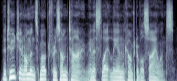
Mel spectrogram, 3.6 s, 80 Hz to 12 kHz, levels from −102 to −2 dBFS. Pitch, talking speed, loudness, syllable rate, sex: 115 Hz, 200 wpm, -16 LUFS, 6.5 syllables/s, male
